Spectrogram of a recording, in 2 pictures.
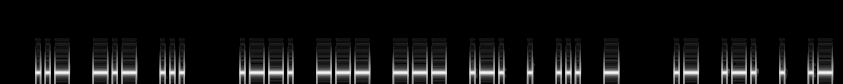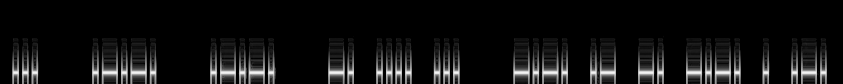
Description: Morse code, heard as a keyed tone, about 25 wpm, spaced as for 20 wpm, 550 Hz. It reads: UKS POOREST AREAS <AR> <AR> NHS CANCER
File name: podcast / News headlines-1x-25x20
